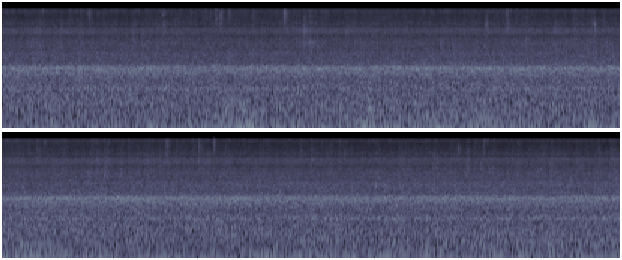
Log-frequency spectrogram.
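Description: Steady rain falling on a wet tiled rooftop terrace and potted plants, an even hiss with scattered drop ticks.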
